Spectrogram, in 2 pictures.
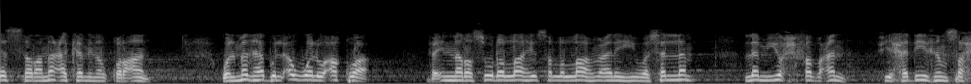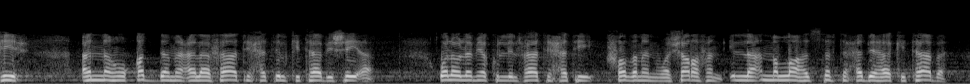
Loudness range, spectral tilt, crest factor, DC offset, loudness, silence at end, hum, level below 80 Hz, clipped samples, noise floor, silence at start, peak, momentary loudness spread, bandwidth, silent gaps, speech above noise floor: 2 LU; -9 dB/octave; 14 dB; 0.4%; -21 LUFS; 0.25 s; none; -62 dBFS; under 0.1%; -49 dBFS; 0 s; -6 dBFS; 7 LU; 5.4 kHz; none; 29 dB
